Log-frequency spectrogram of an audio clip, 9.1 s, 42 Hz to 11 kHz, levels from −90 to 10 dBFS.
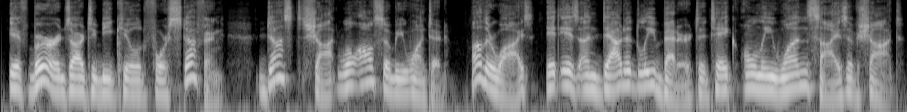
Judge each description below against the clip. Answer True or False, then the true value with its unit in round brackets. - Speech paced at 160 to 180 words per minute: True (170 wpm)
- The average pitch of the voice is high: False (125 Hz)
